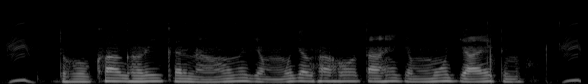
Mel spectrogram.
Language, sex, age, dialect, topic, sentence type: Chhattisgarhi, male, 18-24, Northern/Bhandar, banking, statement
